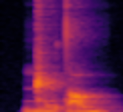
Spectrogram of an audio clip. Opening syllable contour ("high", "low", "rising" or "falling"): rising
